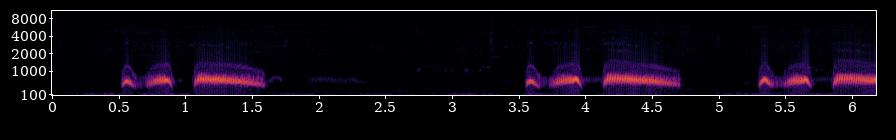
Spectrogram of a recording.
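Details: Repeated spotted dove coos from young oil palm land where wild doves are being lured; three phrases, each of two brief rising coos and a long downward-sliding coo, spaced about two seconds apart.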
